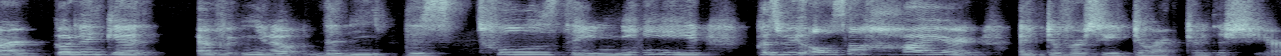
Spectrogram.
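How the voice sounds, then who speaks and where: Speaking with a Vietnamese accent, a woman shows ordinary pitch variation. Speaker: school board trustee candidate. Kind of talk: candidate forum answer. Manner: halting.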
